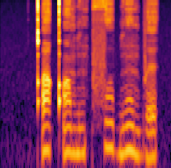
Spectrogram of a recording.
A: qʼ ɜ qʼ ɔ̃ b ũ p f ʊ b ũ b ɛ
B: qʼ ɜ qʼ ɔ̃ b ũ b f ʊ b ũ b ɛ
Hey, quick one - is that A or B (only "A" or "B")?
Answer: A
